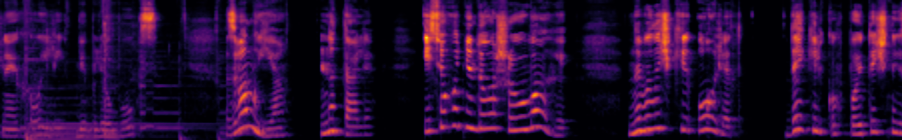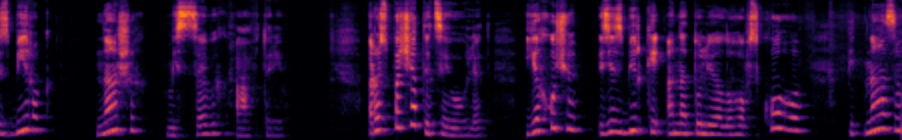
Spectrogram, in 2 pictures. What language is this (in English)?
Ukrainian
